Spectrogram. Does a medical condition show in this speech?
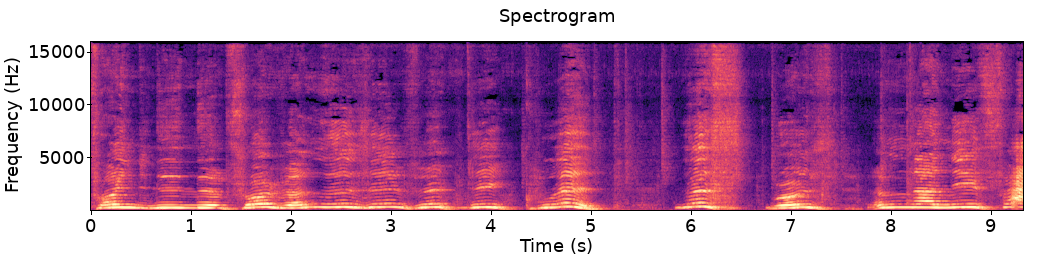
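Yes: cerebral palsy; spastic.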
